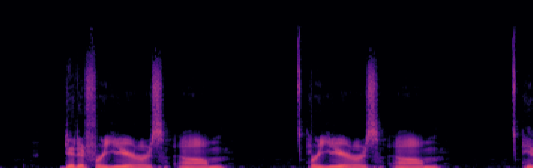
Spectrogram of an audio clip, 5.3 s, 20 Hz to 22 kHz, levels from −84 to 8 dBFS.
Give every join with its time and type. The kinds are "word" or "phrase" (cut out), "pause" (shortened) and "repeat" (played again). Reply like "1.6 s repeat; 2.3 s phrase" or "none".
3.1 s repeat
